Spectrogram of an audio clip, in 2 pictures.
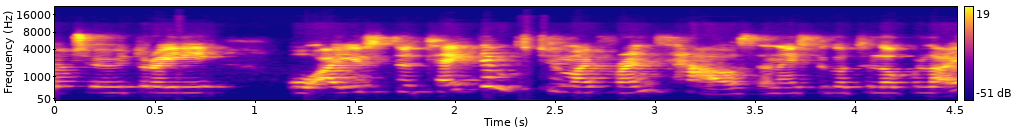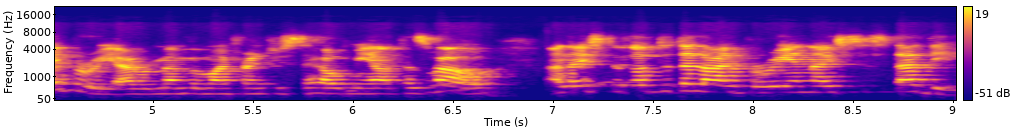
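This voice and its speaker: A woman talks with a Polish accent at a fairly high pitch. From Poland. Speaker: qualified accountant and mother. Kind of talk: interview.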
